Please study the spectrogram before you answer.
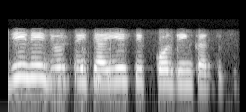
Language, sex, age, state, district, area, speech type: Urdu, female, 18-30, Uttar Pradesh, Mau, urban, conversation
